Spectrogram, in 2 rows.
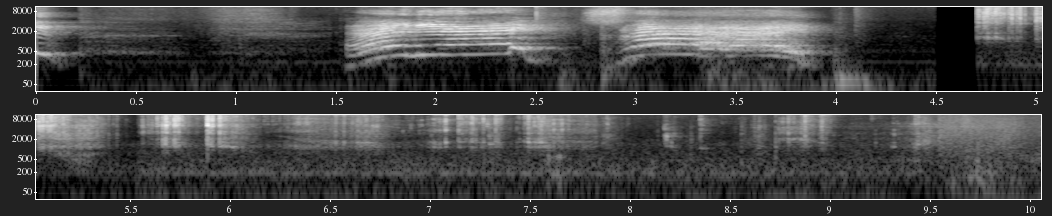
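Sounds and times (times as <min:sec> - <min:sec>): crunching and crinkling: 0:04.7 - 0:10.0.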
